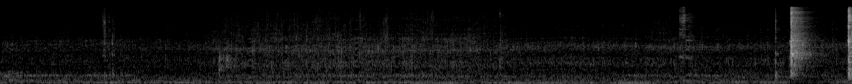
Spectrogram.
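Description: A metal pot clinks.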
